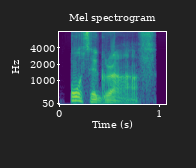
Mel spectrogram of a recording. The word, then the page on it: autograph: British English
